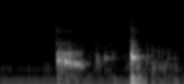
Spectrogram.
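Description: A man's brief low vocal noise, not words, followed by a short sharp sound about one and a half seconds in.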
